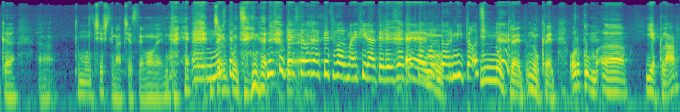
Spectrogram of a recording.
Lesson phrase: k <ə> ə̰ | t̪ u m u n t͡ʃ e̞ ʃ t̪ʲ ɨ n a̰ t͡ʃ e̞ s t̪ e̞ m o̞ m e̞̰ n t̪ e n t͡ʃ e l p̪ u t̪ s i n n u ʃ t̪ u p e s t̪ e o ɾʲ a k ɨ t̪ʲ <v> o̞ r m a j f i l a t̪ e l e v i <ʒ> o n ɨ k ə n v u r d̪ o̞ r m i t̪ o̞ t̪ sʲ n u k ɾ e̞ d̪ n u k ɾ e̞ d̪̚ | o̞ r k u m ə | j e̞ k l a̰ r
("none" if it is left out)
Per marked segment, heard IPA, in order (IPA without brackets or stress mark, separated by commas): ə, v, z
